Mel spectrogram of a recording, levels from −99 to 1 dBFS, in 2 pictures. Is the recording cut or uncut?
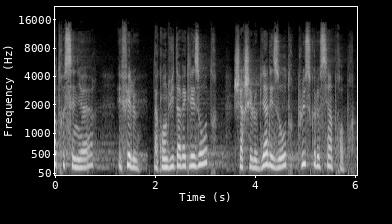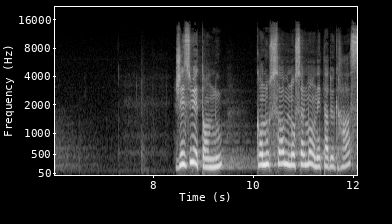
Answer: cut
